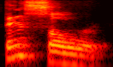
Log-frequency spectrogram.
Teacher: o L em inglês, ele é pronunciado com a letra no céu da boca, né, fazendo uma subida. Pencil. O I vai ter o som do schwa.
